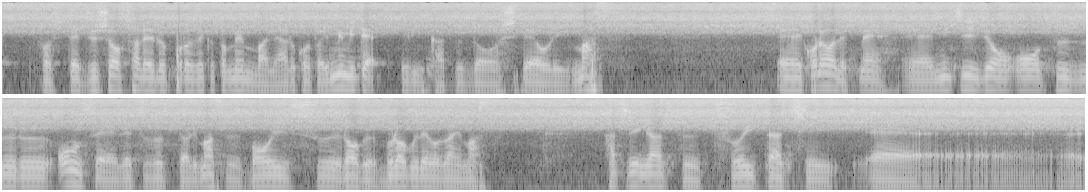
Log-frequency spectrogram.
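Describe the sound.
Loud, dense buzzing of a great many cicadas fills the air outdoors on a summer day in very fine weather, a constant high-pitched drone that never lets up while a man talks steadily over it.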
